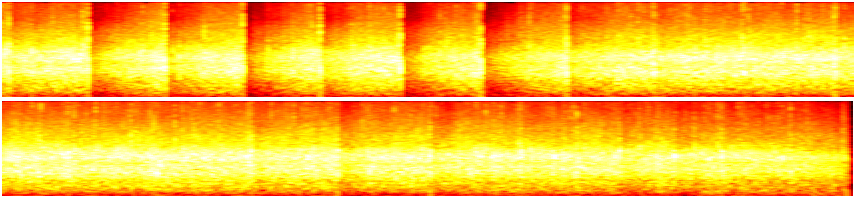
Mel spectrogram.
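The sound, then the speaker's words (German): An audience breaks into loud, sustained applause for three guests who have just spoken, starting with a few scattered, uneven bursts of clapping before swelling into a dense, steady roar of many hands that holds to the end. “erstmal vielleicht nochmal einen richtigen Applaus für euch drei, weil ich fand euch richtig cool.”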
